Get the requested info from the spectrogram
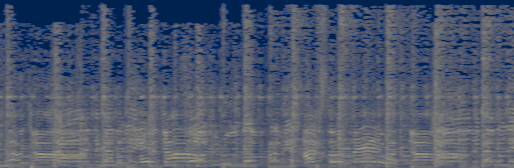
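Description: A live band playing a song: a steady drum beat and bass under a lead line of bending, wavering notes.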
